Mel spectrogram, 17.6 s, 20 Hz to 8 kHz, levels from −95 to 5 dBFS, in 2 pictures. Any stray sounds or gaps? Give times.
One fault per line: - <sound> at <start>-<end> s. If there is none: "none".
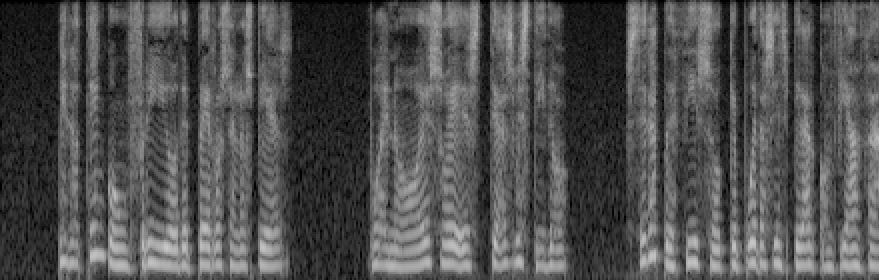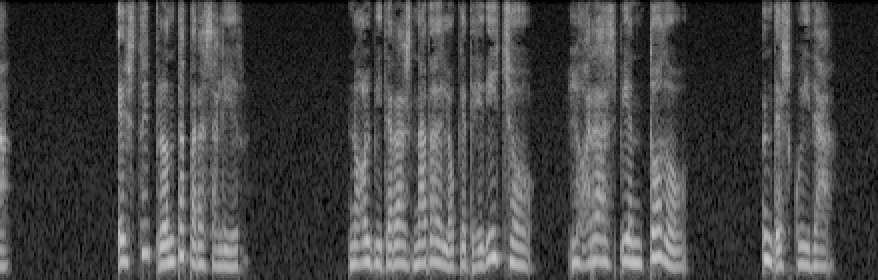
none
